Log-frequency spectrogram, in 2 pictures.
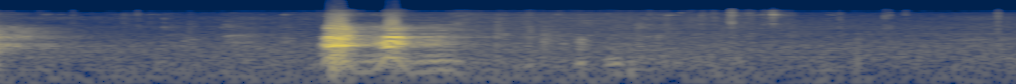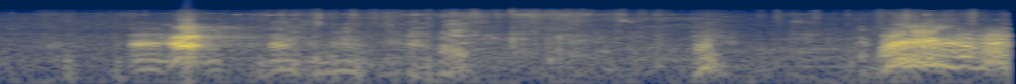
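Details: Whippets and a rat terrier named Mikey, Kieran, Wiley and Zoe romping in the first light snow of the season; three short, sharp bark bursts, at about two, six and ten seconds, with quiet gaps between.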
